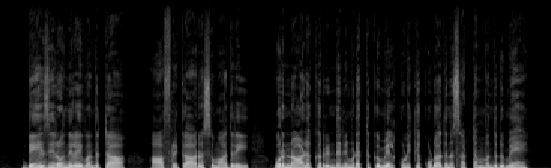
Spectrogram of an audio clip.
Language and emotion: Tamil, sad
